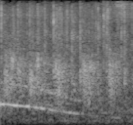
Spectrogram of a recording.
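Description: A crowd applauds steadily and fairly close at a book launch, with a single high whistle sliding downward through the clapping.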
